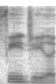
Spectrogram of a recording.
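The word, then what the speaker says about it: Fidji: I would love to have the new Instacart CEO, Fiji. I guess I found out her name is pronounced Fiji, like the Fiji Islands.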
